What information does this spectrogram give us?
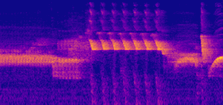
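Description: A male roller canary sings a continuous, soft rolling song, shifting from low liquid trills to a rapid pulsed roll and back, with no pauses.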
